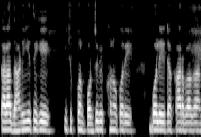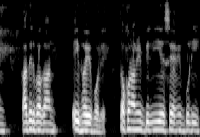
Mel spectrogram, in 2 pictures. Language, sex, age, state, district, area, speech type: Bengali, female, 45-60, West Bengal, Nadia, rural, spontaneous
